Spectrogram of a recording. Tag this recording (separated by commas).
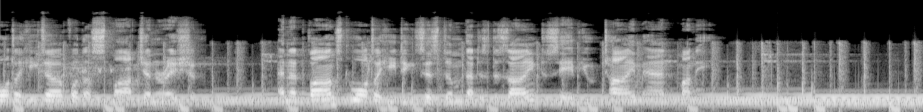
Music, Speech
